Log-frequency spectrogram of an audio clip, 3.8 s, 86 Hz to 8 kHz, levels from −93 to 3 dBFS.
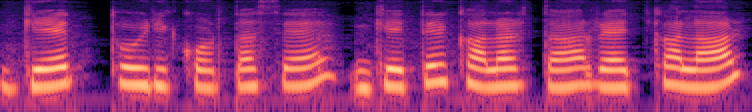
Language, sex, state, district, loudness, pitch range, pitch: Bengali, female, Tripura, West Tripura, -15 LUFS, 240-260 Hz, 250 Hz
